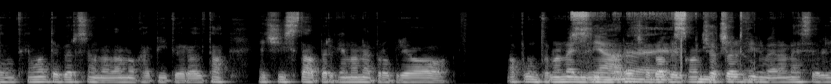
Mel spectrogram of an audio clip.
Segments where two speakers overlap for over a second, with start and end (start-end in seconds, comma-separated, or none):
5.7-7.7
